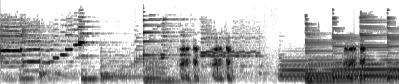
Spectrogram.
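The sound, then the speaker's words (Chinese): Frogs croak in a series of rough, repeated calls layered over steady, sustained tones that shift pitch every second or two. The sound stays fairly loud throughout, with no voices. “小青蛙走过来，它好奇地问：“ 呱呱，咦，这是什么东西呢？”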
